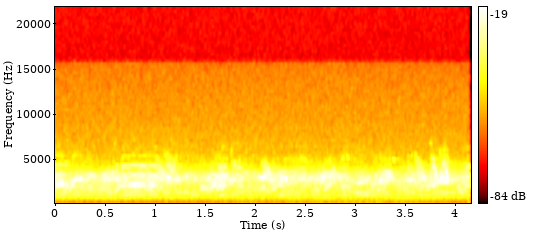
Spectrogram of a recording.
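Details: Great Cormorant chicks, nearly adult-sized, beg at a feeding in late May in a riverbank colony shared with grey herons in Shin'etsu, Japan, giving a steady chorus of high, wavering, overlapping squeals without pause.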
